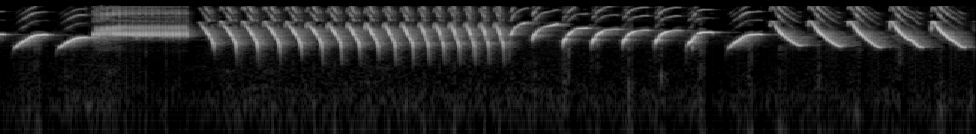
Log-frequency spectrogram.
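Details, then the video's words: Canary in long, continuous, richly varied song, used as a master recording to train or lure other canaries: loud, rapid trills of repeated high falling notes, switching between phrase types, with a brief buzzy burst near the start. "Kenari Gacor Panjang Lagu Mewah, ampuh buat pancingan atau masteran"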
